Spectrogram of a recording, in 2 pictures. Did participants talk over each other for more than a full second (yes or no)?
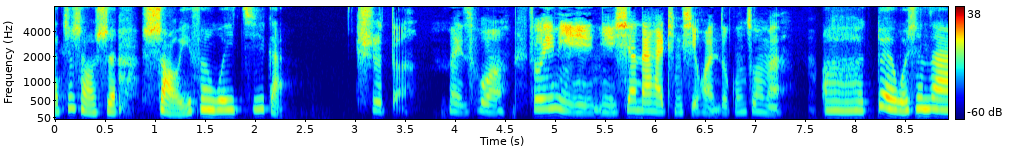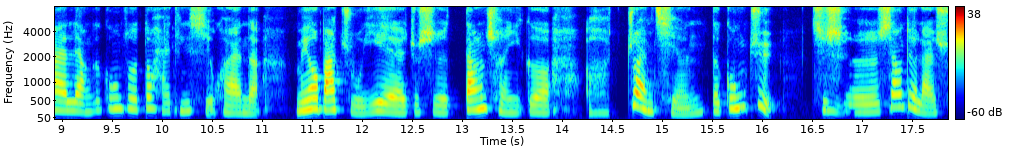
no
